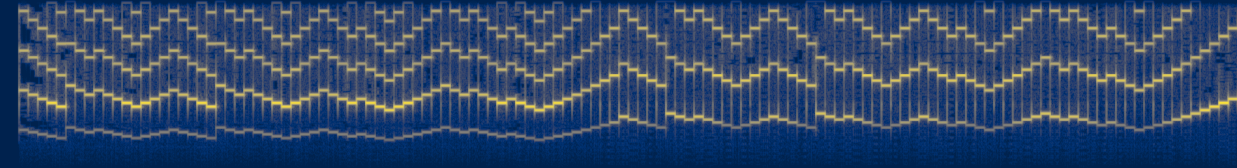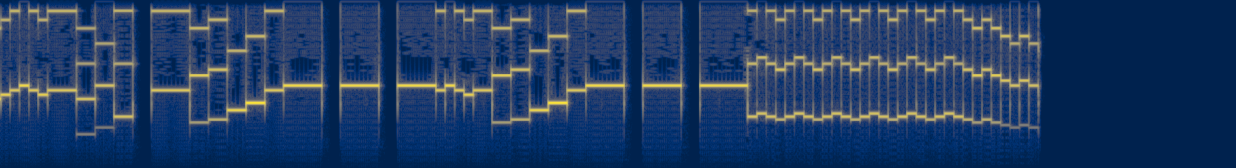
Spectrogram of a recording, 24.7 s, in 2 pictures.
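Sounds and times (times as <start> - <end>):
Nokia phone buzzer: 0.2 - 22.8.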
